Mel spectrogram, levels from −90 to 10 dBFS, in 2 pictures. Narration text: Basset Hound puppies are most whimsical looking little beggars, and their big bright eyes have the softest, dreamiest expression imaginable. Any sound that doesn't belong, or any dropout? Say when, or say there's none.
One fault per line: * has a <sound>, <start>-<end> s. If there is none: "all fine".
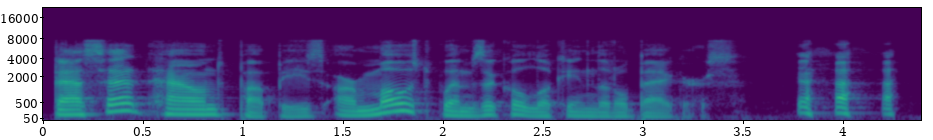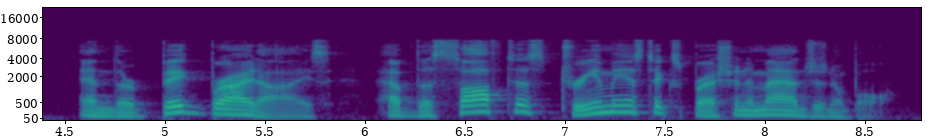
* has a laugh, 3.8-4.3 s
